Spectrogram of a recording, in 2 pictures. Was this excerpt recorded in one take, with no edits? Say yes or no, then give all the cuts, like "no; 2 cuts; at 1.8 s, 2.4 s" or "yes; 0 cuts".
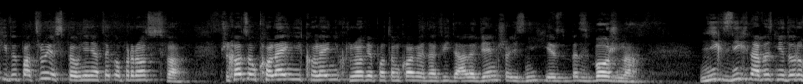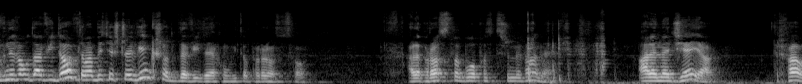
no; 1 cut; at 8.8 s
